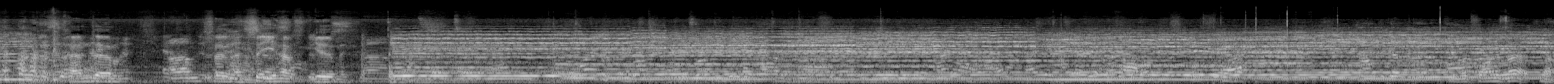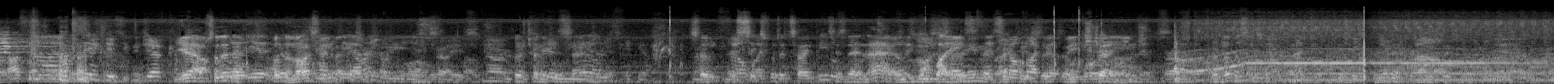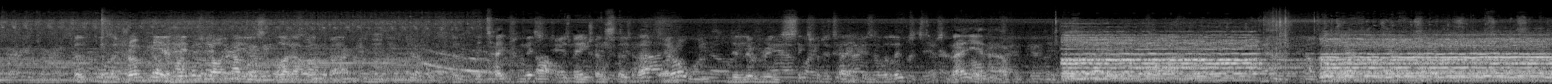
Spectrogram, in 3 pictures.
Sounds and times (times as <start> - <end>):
Keyboard (musical): 0.0 - 1.4, 3.9 - 16.2, 27.6 - 36.2, 41.6 - 46.6
Speech: 0.0 - 42.8.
